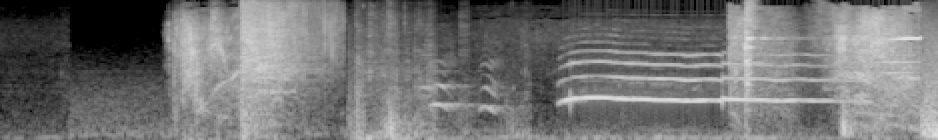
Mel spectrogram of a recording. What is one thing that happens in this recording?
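An elderly woman screams loudly.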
